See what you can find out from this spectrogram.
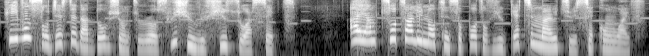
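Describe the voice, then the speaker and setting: A woman's voice: on the high side, very animated, normal speed, a little mellow, dry recording. A woman voicing a betrayed Nigerian wife in a story, indignant, pleading and exclamatory, with a Nigerian accent. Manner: dramatic, exclamatory, questioning.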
